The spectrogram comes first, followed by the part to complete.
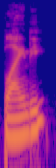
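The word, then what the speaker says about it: Blinde: They were worn by the Matrix characters, are from the label, I think it's pronounced Blindy, with an E on the end, which prides itself on producing handmade glasses.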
